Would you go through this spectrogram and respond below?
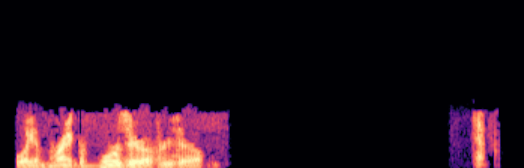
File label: Police South Dispatch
